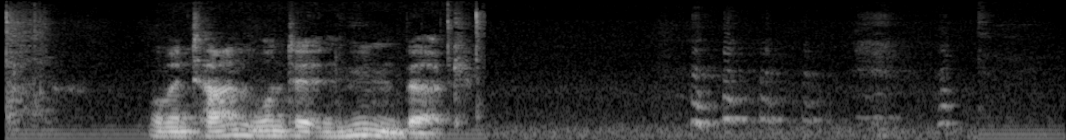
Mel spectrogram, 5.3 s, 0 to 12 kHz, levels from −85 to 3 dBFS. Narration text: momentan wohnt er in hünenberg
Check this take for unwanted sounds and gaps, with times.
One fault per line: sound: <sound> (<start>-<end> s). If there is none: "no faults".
sound: laugh (3.3-4.8 s)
